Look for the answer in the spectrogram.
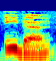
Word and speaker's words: Ida: Well, it's Ida in Italian, but... – Oh, since like Aida? Well, no, there is no A. Oh. just oh. Ida, I-D-A. Oh. But the American pronounce it Ida.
